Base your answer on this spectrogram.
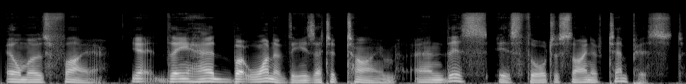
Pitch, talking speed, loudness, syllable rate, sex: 110 Hz, 175 wpm, -20 LUFS, 3.8 syllables/s, male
